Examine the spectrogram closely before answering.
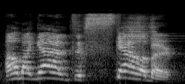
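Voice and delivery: excited exclamation. Real, not acted. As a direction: exclaim at a thrilling find. Mock discovery of the sword.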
